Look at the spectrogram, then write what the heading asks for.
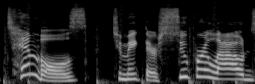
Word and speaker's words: tymbals: Male cicadas vibrate special body parts called tymbals to make their super loud summer songs. So not cymbals like in a band, tymbals, spelled the same but with a T instead of a C.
